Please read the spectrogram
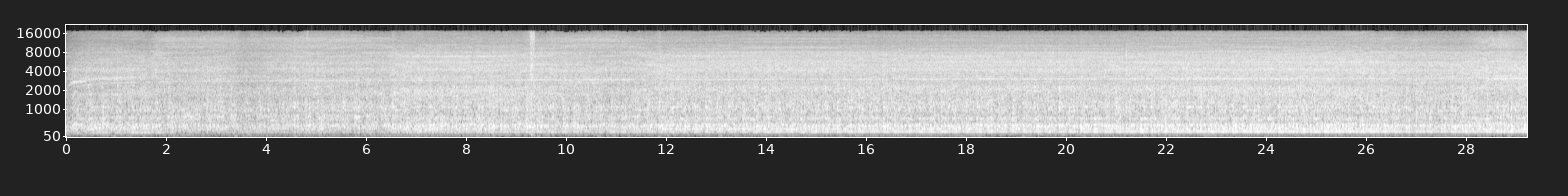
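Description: Electric stand mixer (dough-kneading machine) switched on and running, kneading flour, sugar and salt into a dough as water is added. It gives a steady motor hum at one constant pitch.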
